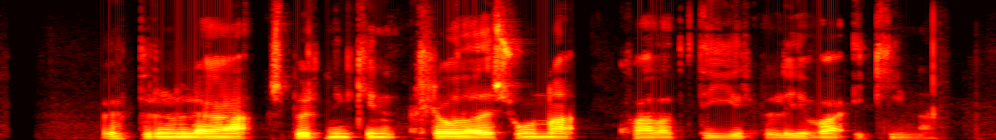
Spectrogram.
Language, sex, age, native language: Icelandic, male, 40-49, Icelandic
